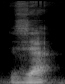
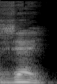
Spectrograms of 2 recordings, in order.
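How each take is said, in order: First: The letter name ends in a plain a. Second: The letter name ends in an ai sound. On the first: The speaker calls it right. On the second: The speaker calls it wrong. "bukan zai"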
